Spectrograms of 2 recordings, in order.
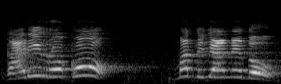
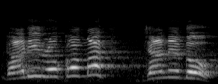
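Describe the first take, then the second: First: The break falls right after 'roko'. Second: The break falls right after 'mat'. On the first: The car should stop. "गाड़ी रुकी ना।" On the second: The car should not stop. "तो गाड़ी चली गई।"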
